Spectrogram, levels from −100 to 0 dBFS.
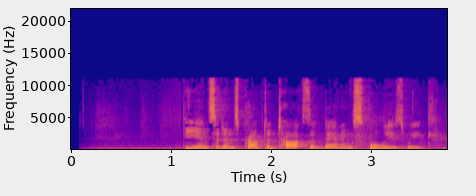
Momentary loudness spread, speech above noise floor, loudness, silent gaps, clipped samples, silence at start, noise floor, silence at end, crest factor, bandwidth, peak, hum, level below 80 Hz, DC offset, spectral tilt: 7 LU; 24 dB; -33 LUFS; none; under 0.1%; 0.2 s; -57 dBFS; 0 s; 20 dB; 11.5 kHz; -14 dBFS; none; -56 dBFS; under 0.1%; -4.5 dB/octave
